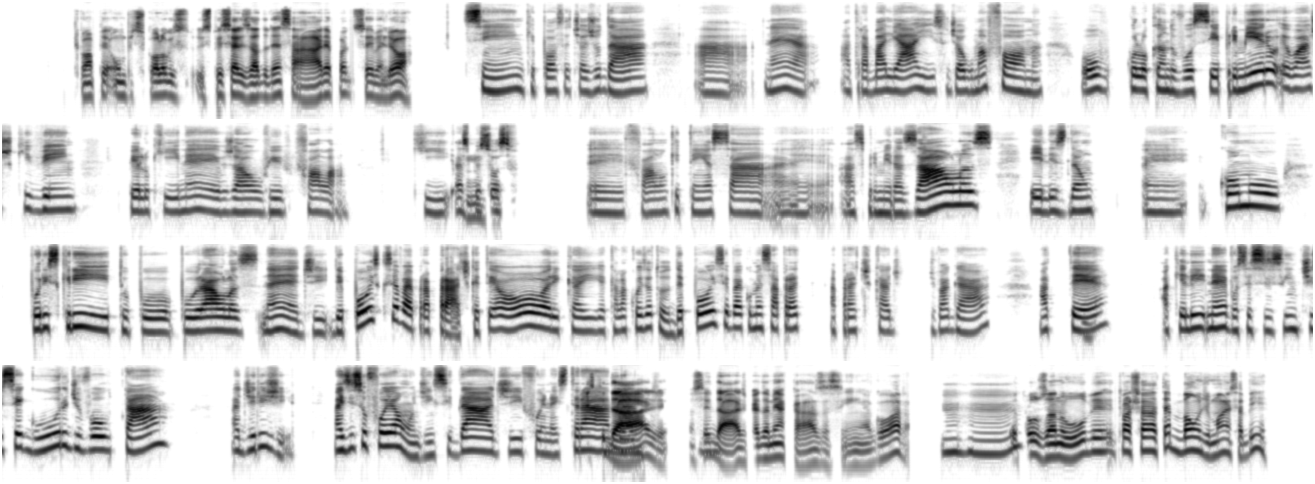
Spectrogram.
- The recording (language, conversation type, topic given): Portuguese, advice, Como você se sentiu ao perder a confiança após um erro ou fracasso significativo?
- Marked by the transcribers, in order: tapping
